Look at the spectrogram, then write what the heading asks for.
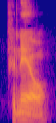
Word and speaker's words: Cannell: I was trying to make sure that I pronounced Sean's last name right, because I know it's close to Channel. That's the way I tried to remember it.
